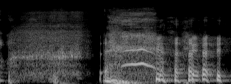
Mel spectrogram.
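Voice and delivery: high, open burst of laughter; big laugh. Real, not acted. Laughing at his own joke.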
